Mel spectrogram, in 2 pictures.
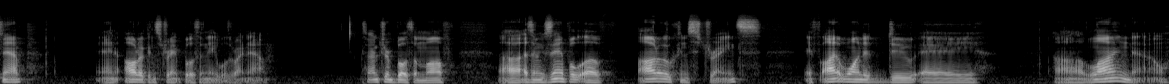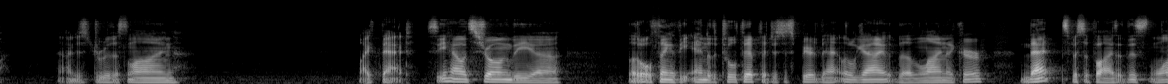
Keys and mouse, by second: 0.5 click, 1.6 click, 6.8 click, 10.5 click, 12.9 click.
